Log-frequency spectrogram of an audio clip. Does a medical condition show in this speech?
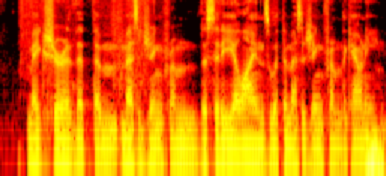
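No.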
